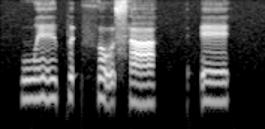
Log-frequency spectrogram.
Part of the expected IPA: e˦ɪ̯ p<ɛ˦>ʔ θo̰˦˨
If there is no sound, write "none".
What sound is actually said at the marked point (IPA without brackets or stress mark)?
ɪ˦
